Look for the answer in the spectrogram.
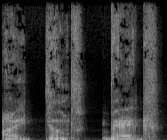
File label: lasthit pain; dota; grimstroke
